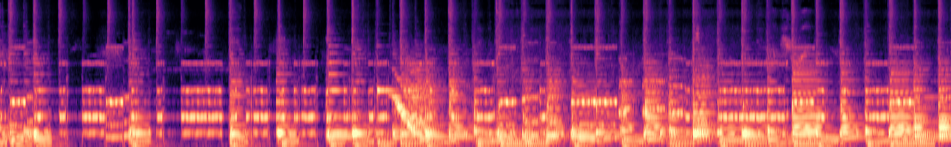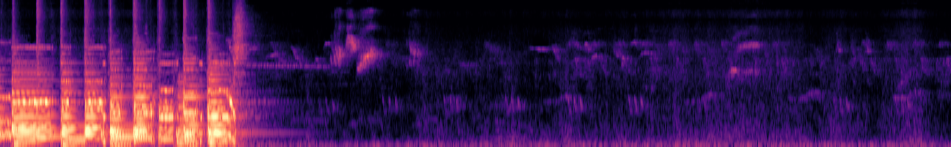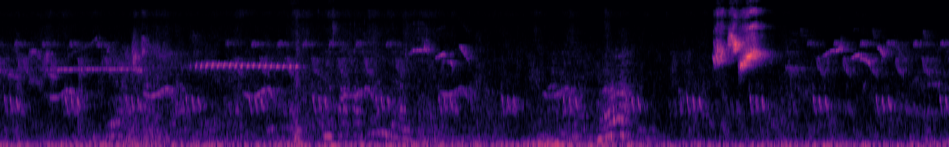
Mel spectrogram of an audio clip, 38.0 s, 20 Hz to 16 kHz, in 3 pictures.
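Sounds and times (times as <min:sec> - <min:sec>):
background music: 0:00.0 - 0:16.4
bird trill: 0:00.0 - 0:17.8
small birds chirping: 0:00.0 - 0:38.0.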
